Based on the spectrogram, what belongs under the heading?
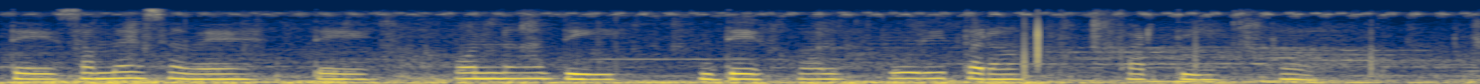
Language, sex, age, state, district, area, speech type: Punjabi, female, 18-30, Punjab, Fazilka, rural, spontaneous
